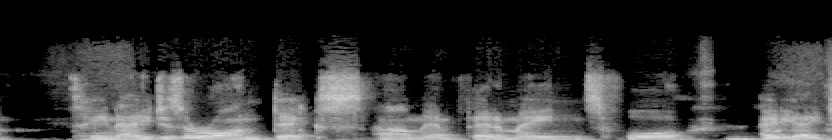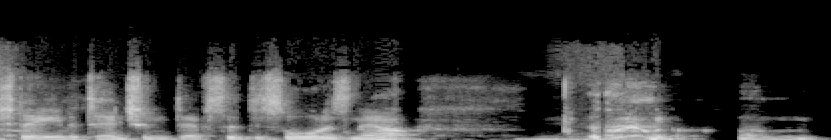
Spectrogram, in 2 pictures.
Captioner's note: coughs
